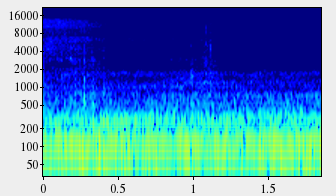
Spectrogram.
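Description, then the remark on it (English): Aluminum rowboats on a lake creak and groan against a dock over a steady low rumble, a continuous grinding with faint scrapes and no voices. “The creak of the boats, the aluminum boats against the dock”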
